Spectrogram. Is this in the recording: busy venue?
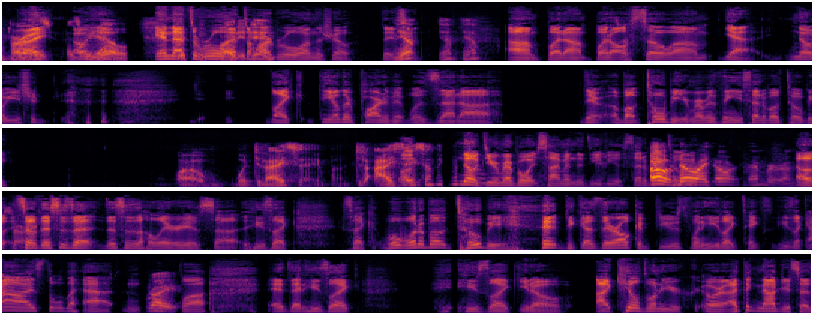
no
